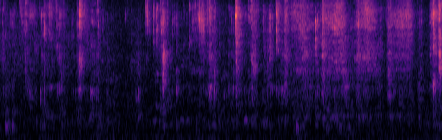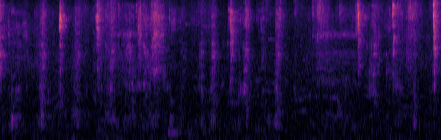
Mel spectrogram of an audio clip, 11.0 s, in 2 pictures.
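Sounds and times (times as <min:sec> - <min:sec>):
wet chewing and lip smacking: 0:00.0 - 0:11.0.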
